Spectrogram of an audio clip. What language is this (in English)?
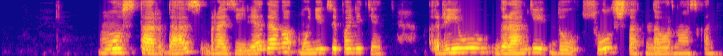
Kazakh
